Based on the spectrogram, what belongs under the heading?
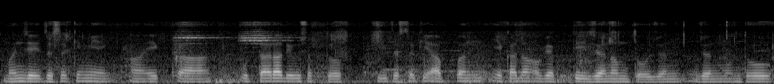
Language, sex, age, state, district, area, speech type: Marathi, male, 18-30, Maharashtra, Ratnagiri, rural, spontaneous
